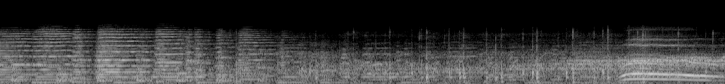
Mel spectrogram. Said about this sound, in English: Whoa! Whoa! Oh, come on, horse, whoa!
